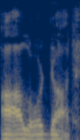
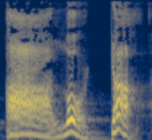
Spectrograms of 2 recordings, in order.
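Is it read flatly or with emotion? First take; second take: flatly; with emotion. First: It is read flatly, without feeling. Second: It is read with awe and enthusiasm.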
